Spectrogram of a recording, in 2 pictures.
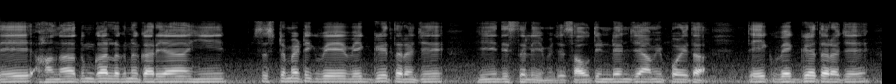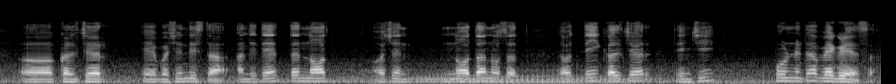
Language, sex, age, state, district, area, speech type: Goan Konkani, male, 30-45, Goa, Murmgao, rural, spontaneous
